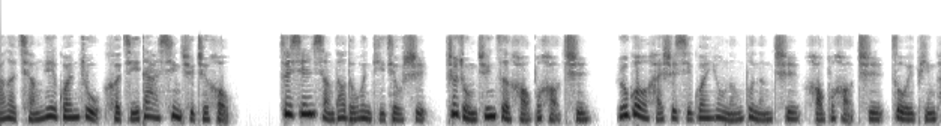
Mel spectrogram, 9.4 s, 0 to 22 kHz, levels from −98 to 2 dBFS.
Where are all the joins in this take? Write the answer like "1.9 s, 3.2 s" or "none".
6.0 s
